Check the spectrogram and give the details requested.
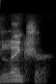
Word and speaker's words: Lincolnshire: really I love the way you say Lincolnshire I like I like that it we because we say we're lazy we say Lincolnshire yeah well it depends it depends on where you're from here in the states too if you're from Massachusetts it'd be linksure I mean there's a town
